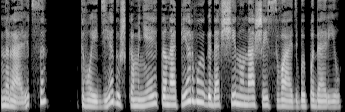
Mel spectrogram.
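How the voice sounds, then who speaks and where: A woman voicing a scheming, manipulative old grandmother who speaks slowly in a cooing, sugary tone. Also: lowish voice, expressive, no room sound, studio quality.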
